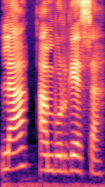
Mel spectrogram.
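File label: Spanish, female; the Hamburger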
